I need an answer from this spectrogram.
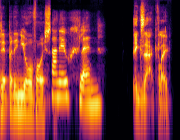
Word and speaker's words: Llanuwchllyn: You contacted Jennifer Collier and got her to record how to pronounce the words, and then you repeated it, but in your voice. Llanuwchllyn. Exactly. Llanuwchllyn, Dolgalaw, Bala, and Penmawr Hollow.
